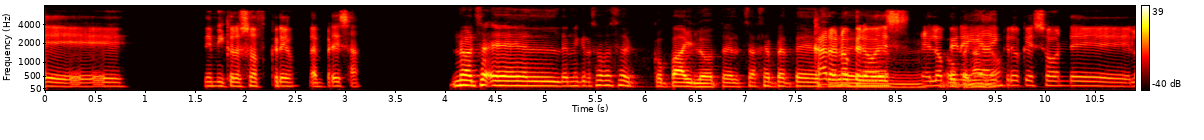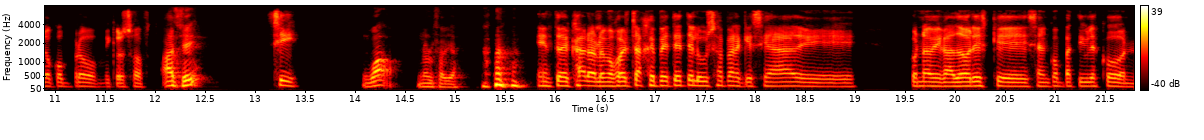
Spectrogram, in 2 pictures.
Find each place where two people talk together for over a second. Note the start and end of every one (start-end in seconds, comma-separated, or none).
7.7-9.6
